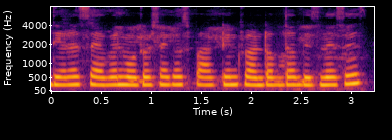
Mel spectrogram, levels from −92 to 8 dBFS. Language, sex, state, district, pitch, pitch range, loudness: English, female, Assam, Kamrup Metropolitan, 250 Hz, 245-255 Hz, -12 LUFS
